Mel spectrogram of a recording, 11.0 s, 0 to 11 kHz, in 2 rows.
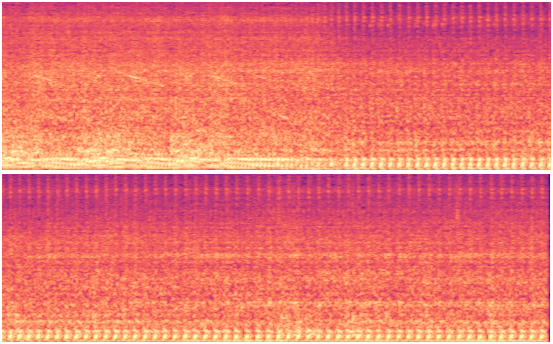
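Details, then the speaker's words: Yamaha Mio M3 scooter idling with a steady, even low putter after repair. The rough engine noise was cured by replacing the camshaft bearing; the noise is gone. "Nah jadi ee untuk suaranya sudah udah hilang ya nah ini untuk motornya udah sembuh ya untuk suaranya udah hilang"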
